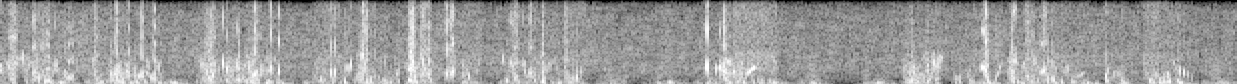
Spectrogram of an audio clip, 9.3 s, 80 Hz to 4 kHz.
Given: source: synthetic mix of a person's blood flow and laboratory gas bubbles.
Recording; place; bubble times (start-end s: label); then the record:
Doppler ultrasound of blood flow; precordium
0.00-0.56 s: bubbles
0.61-1.22 s: bubbles
1.46-2.12 s: bubbles
2.34-2.99 s: bubbles
3.02-3.60 s: bubbles
3.74-4.18 s: bubbles
4.21-4.39 s: bubbles
5.23-5.83 s: bubbles
6.73-7.09 s: bubbles
7.12-8.16 s: bubbles
8.25-8.49 s: bubbles
8.55-8.93 s: bubbles
From the record:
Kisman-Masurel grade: 333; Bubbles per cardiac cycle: rolling drumbeat, 9 or more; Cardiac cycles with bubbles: 50 to 99%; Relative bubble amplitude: loud (0.450 to 0.775); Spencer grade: 3 (all of the cardiac periods contain showers or single bubble signals, but not dominating or overriding the cardiac motion signals); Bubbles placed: anywhere in the cardiac cycle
